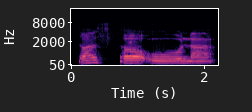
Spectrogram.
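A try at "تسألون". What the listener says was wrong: Lu, bukan tau. Bak doma ketemu wawu sukun. Mad tabi'i. Panjangnya berapa harokat? 2 harokat.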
